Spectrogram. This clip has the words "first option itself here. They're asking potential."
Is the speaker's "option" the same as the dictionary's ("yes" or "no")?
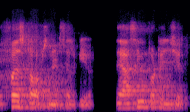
no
